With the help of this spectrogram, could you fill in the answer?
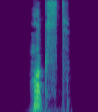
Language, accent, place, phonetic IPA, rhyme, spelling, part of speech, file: German, Germany, Berlin, [hɔkst], -ɔkst, hockst, verb, De-hockst.ogg
- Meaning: second-person singular present of hocken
